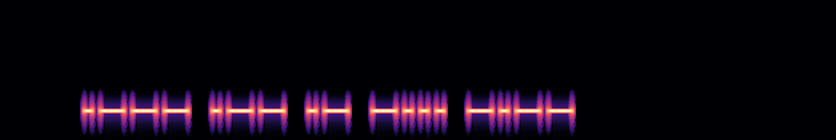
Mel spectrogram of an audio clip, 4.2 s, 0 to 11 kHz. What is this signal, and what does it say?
Morse code, heard as a keyed tone, about 30 wpm, 700 Hz. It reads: JWABY
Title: Code Groups - 5 Letters - 30wpm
